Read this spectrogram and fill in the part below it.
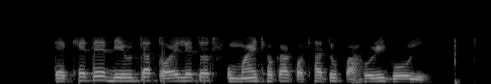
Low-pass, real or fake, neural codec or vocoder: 3.6 kHz; real; none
